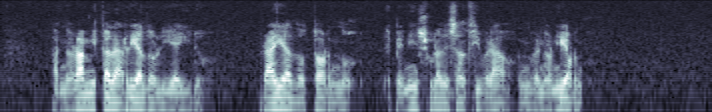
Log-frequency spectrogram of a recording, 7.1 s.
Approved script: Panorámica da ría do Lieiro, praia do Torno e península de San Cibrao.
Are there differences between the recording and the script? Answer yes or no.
yes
